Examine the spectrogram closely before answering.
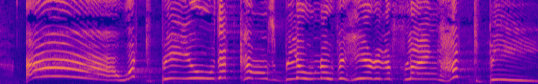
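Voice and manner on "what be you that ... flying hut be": put-on witch character voice. Told to stay in character as the witch, she greets a newcomer in a put-on witch voice. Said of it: "that's amazing".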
